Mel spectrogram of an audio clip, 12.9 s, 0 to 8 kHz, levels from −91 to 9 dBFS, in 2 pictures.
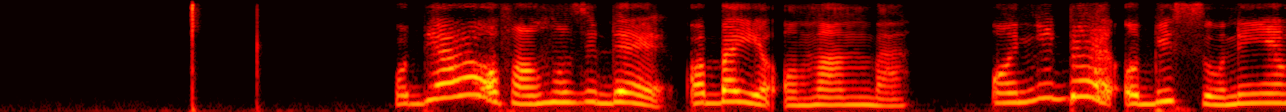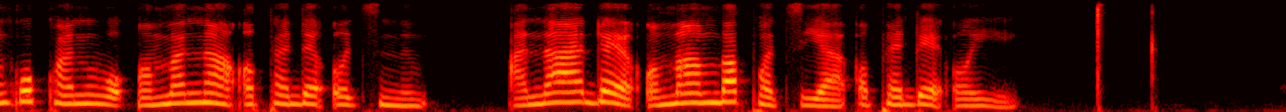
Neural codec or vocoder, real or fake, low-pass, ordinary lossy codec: codec, 32 kHz, 1.9 kbps, SNAC; fake; 7.2 kHz; Opus, 16 kbps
